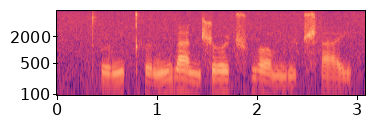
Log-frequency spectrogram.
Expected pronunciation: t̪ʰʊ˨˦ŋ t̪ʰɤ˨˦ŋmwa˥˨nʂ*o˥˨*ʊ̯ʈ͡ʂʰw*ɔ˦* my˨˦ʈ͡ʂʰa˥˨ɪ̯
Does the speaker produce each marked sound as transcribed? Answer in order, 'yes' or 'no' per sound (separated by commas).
no, no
